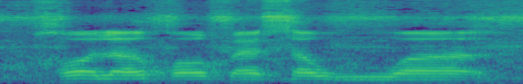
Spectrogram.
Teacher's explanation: huruf kha makhrajnya di bahagian hujung kerongkong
